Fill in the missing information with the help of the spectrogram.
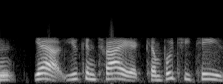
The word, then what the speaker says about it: kombucha: Kombucha tea, yeah.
